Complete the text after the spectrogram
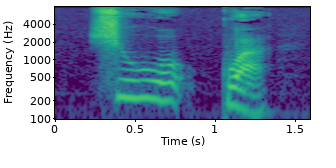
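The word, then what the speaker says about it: Shuo Kua: Shuo Kwa, que se escribe S-H-U-O separado K-U-A. Discursos sobre los triagramas parte A. En la octava ala, denominada Shuo Kwa, se realiza una disertación sobre las evidencias asociadas de los triagramas.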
